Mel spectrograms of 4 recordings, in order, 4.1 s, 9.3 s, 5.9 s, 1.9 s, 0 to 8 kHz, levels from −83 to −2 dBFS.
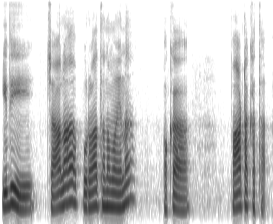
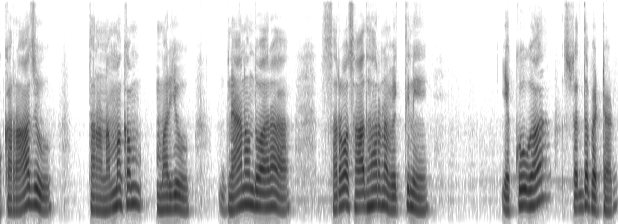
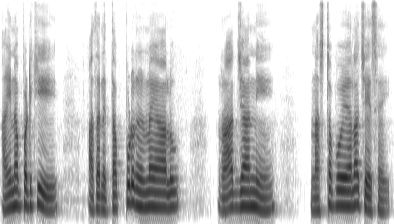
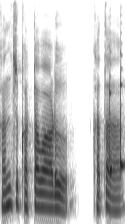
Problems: none marked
